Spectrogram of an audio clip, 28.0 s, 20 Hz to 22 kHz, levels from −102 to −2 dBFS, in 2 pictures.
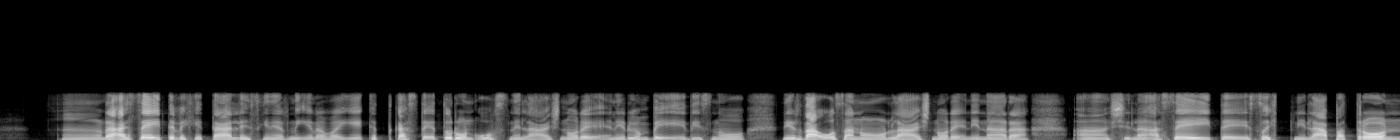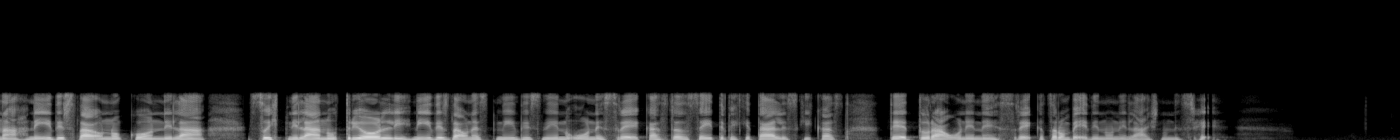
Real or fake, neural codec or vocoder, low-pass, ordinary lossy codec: real; none; 7.2 kHz; none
